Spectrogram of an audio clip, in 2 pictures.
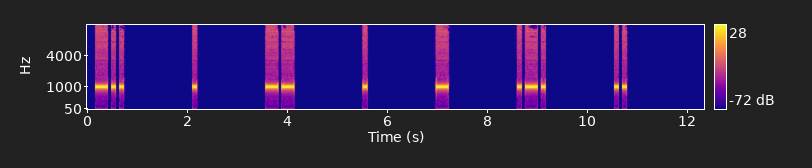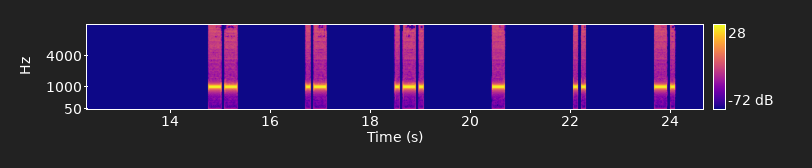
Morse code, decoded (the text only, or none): DEMETRI MARTIN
